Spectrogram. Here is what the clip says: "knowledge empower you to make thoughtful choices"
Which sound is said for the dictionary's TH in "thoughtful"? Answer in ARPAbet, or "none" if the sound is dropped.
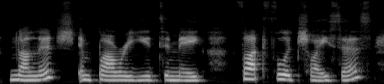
TH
